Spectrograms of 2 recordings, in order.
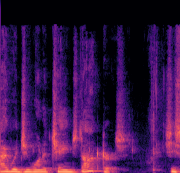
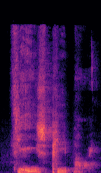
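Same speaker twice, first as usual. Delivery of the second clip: put-on mutter, much lower and quieter; 8 semitones lower, 9 dB quieter than usual. Retelling what a doctor muttered to the nurse: retelling a muttered aside. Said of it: "he mutters under his breath to the nurse".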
